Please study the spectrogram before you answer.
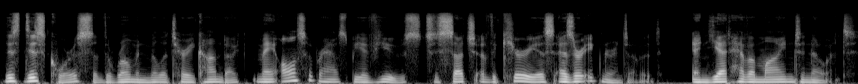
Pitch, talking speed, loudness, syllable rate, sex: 115 Hz, 215 wpm, -20 LUFS, 5.5 syllables/s, male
